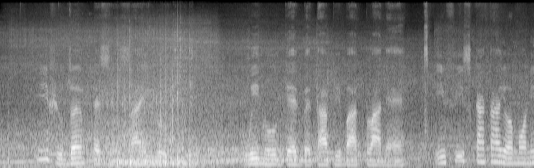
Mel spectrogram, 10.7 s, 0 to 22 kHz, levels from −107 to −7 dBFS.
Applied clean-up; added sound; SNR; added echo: none; Vehicle; 3 dB; none.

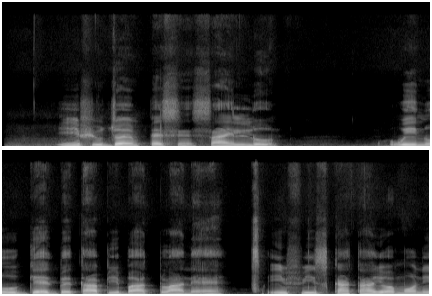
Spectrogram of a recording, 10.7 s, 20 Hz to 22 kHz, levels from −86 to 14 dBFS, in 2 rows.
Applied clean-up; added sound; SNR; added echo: none; none; none; none.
